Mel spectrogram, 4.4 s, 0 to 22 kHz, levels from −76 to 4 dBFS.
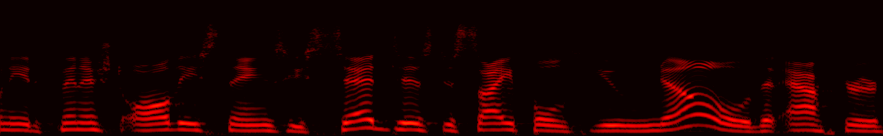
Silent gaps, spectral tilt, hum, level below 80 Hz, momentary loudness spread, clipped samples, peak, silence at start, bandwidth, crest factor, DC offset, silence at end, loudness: none; -4.5 dB/octave; none; -82 dBFS; 4 LU; under 0.1%; -30 dBFS; 0 s; 16.5 kHz; 18 dB; under 0.1%; 0 s; -48 LUFS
